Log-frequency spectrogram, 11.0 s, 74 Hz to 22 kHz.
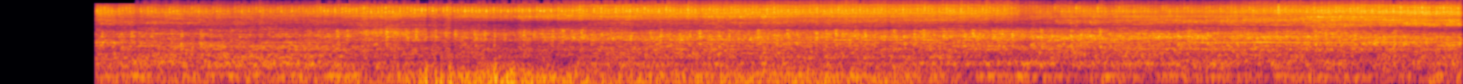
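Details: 1999 BMW E46 323i petrol six idling with a fast, uneven knocking/ticking over the engine hum. The cause is unknown, the spark plugs were checked and are fine, and there are no dashboard warning lights.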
